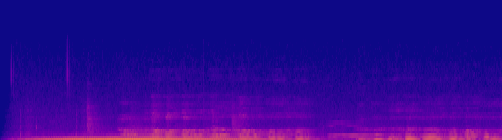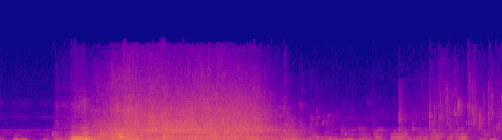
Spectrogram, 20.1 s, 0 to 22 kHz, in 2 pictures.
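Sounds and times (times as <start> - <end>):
person humming: 0.6 - 6.4
toilet flushing: 11.1 - 16.9, 17.7 - 20.0.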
